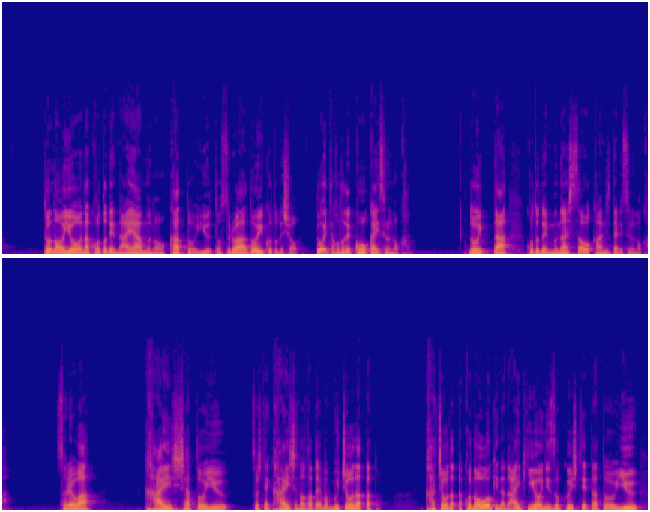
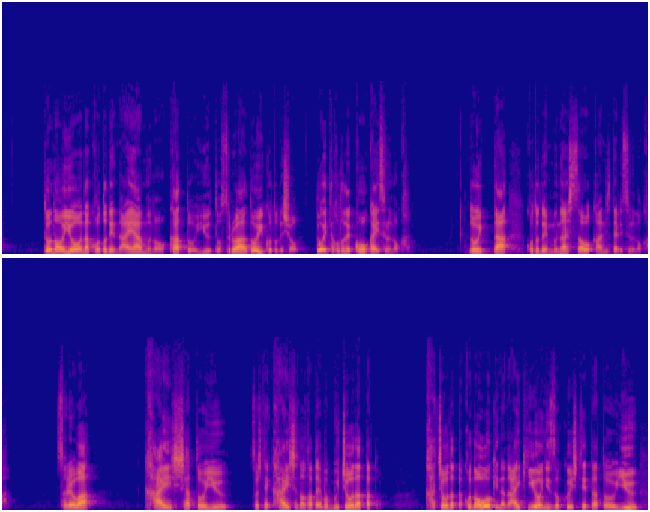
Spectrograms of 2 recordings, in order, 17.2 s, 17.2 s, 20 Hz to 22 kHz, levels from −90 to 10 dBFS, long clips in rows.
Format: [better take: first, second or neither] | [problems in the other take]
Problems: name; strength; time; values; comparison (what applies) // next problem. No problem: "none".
first | thin; very; fading below 400 Hz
